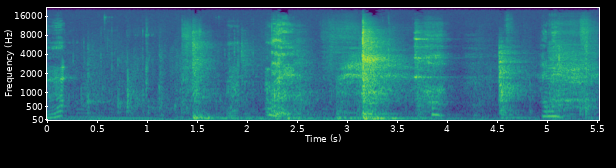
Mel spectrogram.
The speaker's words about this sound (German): So, öffne die Metalltür da.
